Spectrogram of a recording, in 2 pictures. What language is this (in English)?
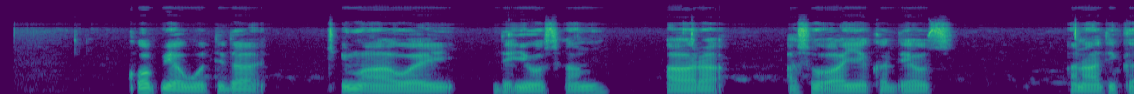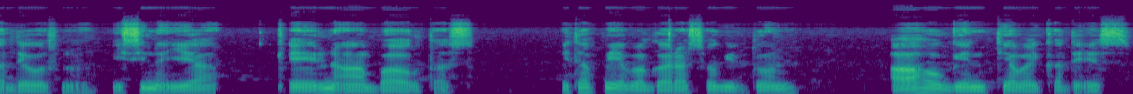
Wolaytta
